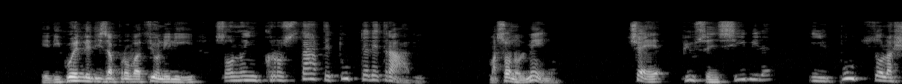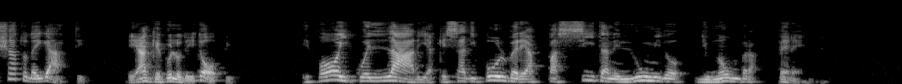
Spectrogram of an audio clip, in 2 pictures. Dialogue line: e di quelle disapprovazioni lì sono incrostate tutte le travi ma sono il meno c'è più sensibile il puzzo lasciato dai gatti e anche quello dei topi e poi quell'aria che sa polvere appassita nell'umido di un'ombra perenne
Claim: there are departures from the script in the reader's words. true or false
true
